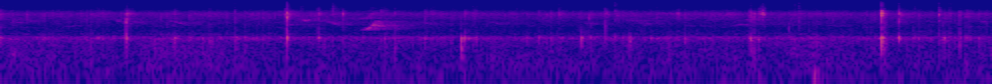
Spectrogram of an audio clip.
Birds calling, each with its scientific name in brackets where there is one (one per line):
Iiwi (Drepanis coccinea)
